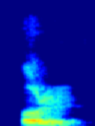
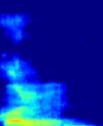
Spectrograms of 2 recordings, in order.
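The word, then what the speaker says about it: قل: pertama adalah di sini ada kata cool menggunakan huruf qaf ya bedakan dengan K jangan sampai Anda membacanya dengan full ya ini salah dan fatal ya jadi harusnya adalah of full Hai kul kul The Edge yang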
